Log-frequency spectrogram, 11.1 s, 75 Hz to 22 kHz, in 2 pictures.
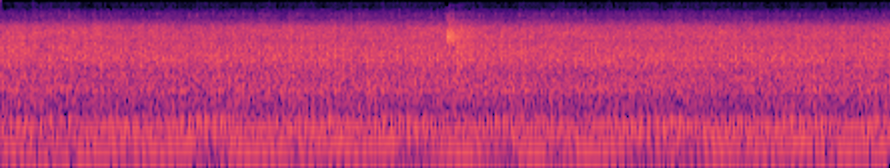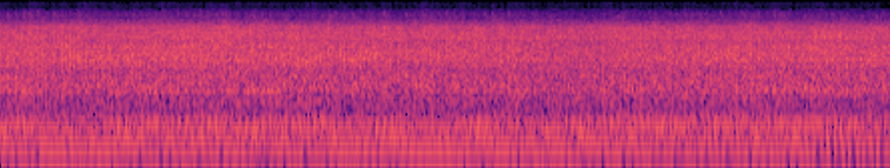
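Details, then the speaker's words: Honda TRX 450ER single-cylinder engine after rebuild, first fire-up with new fuel line, carburetor o-rings leaking fuel: constant, even drone at steady speed with no knocks or misses; healthy running. "so all right that sounded good we're leaking a lot of gas here so i need to get some o-rings for that"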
